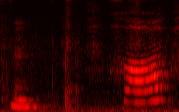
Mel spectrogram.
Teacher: खा हलक के शुरू वाले हिस्से से अदा होता है।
